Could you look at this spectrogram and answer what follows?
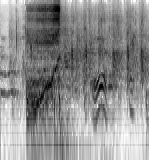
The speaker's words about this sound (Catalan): pagui la tele, que estic sentint no sé què d'aplaudir per allà dintre.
